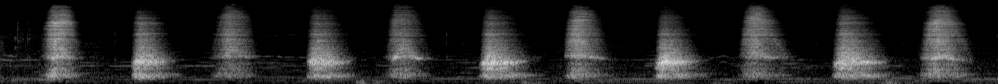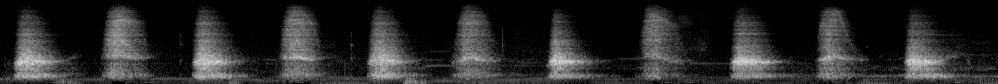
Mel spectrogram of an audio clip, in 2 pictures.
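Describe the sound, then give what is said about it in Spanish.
Forceful, rhythmic breathing exercise that shakes the rib cage, drawing force from the shoulders: about twenty sharp, loud breaths in a steady pulse of roughly one per second, with no talking. “si que mueves la columna, toma la fuerza de los hombros y agita la caja torácica con la respiración.”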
